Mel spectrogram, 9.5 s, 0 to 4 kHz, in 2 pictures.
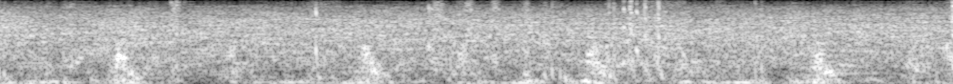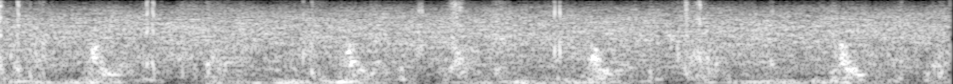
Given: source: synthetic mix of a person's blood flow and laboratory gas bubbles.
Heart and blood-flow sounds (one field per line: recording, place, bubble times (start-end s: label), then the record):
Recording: Doppler ultrasound of blood flow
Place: precordium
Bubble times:
0.00-0.30 s: bubbles
0.32-0.52 s: bubbles
0.85-0.96 s: bubbles
1.53-1.73 s: bubbles
2.14-2.57 s: bubbles
2.62-2.87 s: bubbles
3.02-3.44 s: bubbles
3.57-3.87 s: bubbles
4.54-4.61 s: bubbles
4.70-5.05 s: bubbles
5.46-5.59 s: bubbles
5.67-5.94 s: bubbles
6.17-6.42 s: bubbles
6.75-6.91 s: bubbles
6.97-7.13 s: bubbles
7.23-7.34 s: bubbles
7.48-7.63 s: bubbles
8.01-8.34 s: bubbles
8.62-8.69 s: bubbles
9.22-9.35 s: bubbles
9.46-9.54 s: bubbles
From the record:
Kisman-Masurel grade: 242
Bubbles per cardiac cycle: several, 3 to 8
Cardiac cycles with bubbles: 100%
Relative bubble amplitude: moderate (0.250 to 0.450)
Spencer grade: 3 (all of the cardiac periods contain showers or single bubble signals, but not dominating or overriding the cardiac motion signals)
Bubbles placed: only in the low amplitude regions of the cardiac cycle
